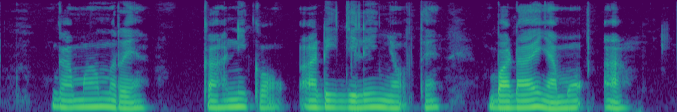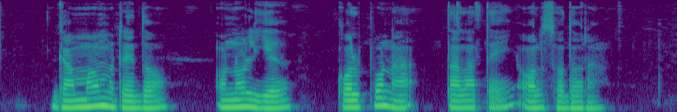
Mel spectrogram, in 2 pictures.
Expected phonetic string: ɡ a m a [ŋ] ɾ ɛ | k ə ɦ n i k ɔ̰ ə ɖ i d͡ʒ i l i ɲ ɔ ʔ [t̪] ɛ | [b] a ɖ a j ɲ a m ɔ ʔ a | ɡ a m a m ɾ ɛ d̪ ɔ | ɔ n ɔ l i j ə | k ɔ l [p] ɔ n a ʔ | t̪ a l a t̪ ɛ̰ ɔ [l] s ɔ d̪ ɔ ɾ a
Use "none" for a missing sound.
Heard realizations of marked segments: m, t̪, b, p, l

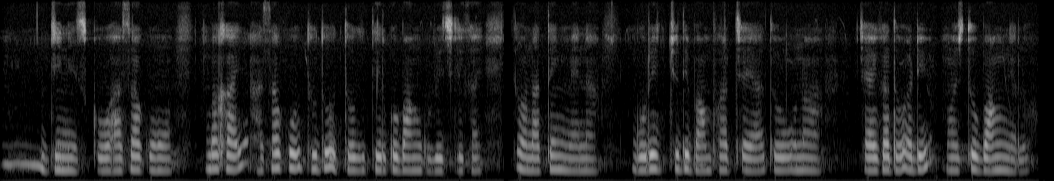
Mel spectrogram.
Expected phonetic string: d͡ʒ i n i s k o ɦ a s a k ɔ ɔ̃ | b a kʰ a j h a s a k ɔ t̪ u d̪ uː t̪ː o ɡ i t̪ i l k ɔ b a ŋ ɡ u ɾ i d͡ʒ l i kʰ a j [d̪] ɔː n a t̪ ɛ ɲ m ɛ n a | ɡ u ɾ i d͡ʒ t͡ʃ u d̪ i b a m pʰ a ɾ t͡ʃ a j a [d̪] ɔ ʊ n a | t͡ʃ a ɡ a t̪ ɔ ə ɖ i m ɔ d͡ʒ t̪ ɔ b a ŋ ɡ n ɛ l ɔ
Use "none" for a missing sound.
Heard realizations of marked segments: t̪, t̪

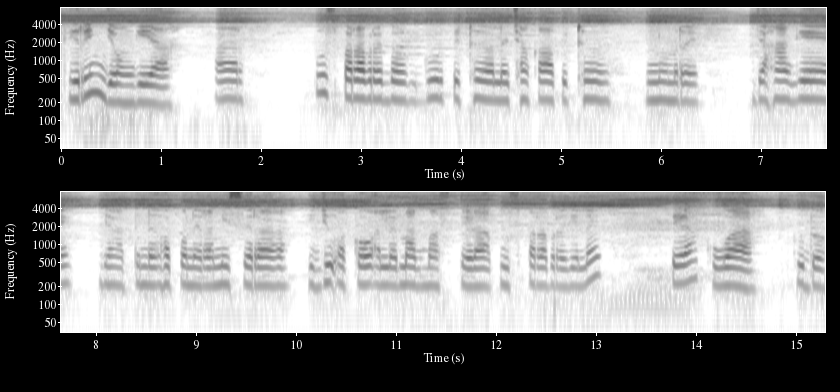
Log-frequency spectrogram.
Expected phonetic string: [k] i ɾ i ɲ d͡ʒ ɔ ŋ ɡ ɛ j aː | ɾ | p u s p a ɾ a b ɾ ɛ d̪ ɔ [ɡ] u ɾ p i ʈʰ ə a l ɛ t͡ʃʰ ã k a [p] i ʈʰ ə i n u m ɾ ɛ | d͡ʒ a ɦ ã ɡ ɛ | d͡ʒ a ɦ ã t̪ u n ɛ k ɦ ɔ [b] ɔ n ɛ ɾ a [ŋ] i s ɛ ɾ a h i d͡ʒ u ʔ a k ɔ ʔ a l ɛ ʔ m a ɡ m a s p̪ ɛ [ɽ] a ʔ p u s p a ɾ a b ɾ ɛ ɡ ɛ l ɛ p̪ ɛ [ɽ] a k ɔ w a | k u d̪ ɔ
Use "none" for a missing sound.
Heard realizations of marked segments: k, ɡ, p, p, m, ɽ, ɽ

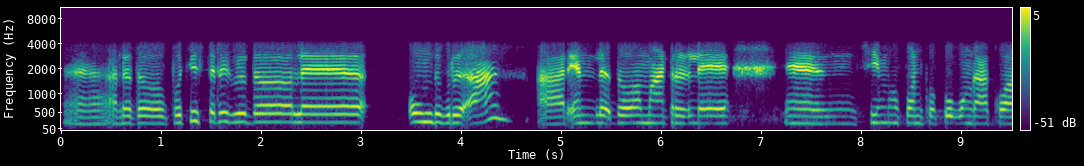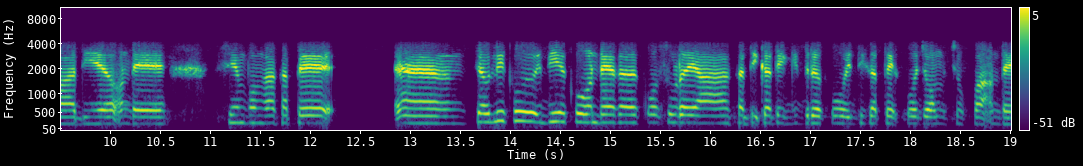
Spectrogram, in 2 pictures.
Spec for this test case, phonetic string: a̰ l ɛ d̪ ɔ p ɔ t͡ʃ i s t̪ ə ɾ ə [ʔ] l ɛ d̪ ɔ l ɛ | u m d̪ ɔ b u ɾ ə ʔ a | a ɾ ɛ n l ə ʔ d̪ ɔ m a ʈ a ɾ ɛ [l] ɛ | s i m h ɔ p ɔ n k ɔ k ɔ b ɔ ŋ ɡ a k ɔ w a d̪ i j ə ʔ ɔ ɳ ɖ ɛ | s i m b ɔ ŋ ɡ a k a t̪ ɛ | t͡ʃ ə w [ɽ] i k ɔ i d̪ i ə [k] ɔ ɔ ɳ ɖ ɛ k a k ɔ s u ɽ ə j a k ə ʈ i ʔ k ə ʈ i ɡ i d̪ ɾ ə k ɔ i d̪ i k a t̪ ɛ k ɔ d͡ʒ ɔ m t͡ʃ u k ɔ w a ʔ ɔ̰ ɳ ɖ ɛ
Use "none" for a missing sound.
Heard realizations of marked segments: k, l, l, k

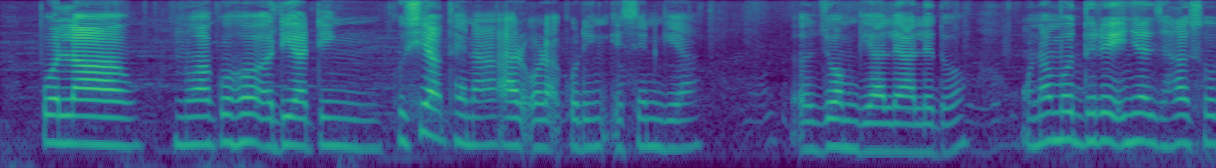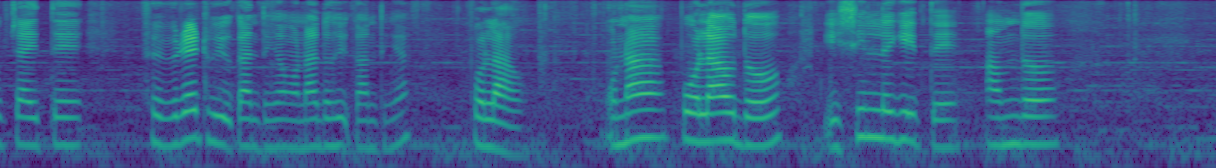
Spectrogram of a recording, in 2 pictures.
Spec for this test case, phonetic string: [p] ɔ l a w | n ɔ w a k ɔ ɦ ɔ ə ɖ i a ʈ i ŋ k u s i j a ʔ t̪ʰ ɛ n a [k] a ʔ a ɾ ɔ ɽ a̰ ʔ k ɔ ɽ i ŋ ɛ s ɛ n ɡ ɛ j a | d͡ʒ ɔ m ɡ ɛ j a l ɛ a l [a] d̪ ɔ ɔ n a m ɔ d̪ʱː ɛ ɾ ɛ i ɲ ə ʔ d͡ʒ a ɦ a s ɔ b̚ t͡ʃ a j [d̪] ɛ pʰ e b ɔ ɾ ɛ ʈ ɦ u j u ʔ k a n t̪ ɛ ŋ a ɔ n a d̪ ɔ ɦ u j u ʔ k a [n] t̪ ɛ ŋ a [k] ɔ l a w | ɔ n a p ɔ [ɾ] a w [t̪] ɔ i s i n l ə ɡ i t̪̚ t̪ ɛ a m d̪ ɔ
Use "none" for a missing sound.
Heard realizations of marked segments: p, ʔ, ɛ, t̪, n, p, l, d̪

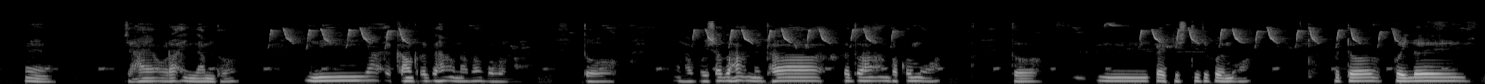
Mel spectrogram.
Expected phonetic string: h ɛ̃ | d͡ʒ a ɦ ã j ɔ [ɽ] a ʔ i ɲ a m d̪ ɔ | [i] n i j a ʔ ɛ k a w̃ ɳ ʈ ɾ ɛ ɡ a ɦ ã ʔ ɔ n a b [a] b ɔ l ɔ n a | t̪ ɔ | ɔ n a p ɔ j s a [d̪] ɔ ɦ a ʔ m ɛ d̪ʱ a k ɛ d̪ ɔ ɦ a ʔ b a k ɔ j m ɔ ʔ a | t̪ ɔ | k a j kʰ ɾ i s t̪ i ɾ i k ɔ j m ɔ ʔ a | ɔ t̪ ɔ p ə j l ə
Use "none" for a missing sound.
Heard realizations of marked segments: ɽ, i, a, d̪

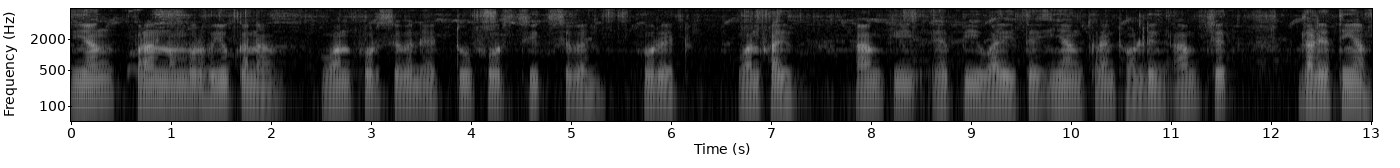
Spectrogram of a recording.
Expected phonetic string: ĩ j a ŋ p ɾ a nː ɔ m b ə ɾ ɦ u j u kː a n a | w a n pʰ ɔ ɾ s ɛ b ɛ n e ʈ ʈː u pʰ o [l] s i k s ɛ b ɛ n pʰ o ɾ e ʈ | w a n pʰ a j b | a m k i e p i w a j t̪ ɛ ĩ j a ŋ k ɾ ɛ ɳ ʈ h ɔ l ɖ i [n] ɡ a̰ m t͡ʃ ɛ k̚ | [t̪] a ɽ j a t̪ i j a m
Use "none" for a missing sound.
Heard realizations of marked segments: ɾ, ŋ, d̪

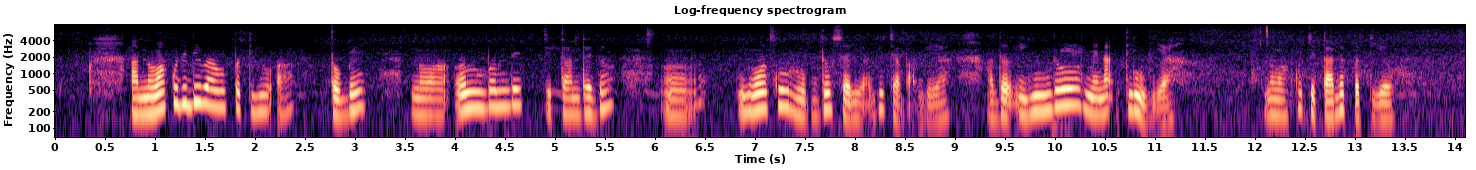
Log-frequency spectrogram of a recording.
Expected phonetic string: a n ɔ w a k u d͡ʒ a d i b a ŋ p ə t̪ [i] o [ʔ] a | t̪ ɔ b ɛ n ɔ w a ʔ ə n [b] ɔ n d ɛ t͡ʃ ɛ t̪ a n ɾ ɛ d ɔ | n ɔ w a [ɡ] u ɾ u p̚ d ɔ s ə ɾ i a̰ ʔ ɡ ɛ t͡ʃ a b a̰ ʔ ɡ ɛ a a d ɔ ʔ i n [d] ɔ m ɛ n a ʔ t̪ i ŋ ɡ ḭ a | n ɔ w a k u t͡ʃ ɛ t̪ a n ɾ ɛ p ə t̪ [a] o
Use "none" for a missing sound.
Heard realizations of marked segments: i, ʔ, b, k, d, i

